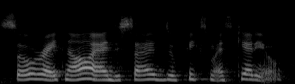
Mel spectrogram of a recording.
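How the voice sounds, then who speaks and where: A forty-something woman speaks English with a noticeable Russian accent, chatting at an easy, unscripted pace. She often pauses on fillers and restarts her sentences as she talks to her stream audience. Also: medium pitch, fairly even intonation. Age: 40s. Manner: chatty, halting, many fillers, reads out viewer comments. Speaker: live streamer. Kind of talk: casual livestream chat while doing makeup.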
